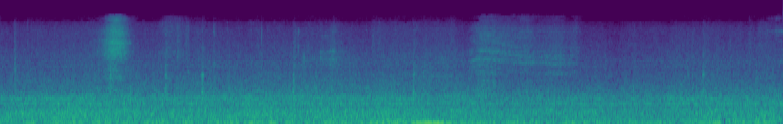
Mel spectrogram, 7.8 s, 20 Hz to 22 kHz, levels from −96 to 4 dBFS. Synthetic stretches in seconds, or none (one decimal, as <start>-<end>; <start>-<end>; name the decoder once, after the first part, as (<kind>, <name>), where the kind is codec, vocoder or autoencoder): none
